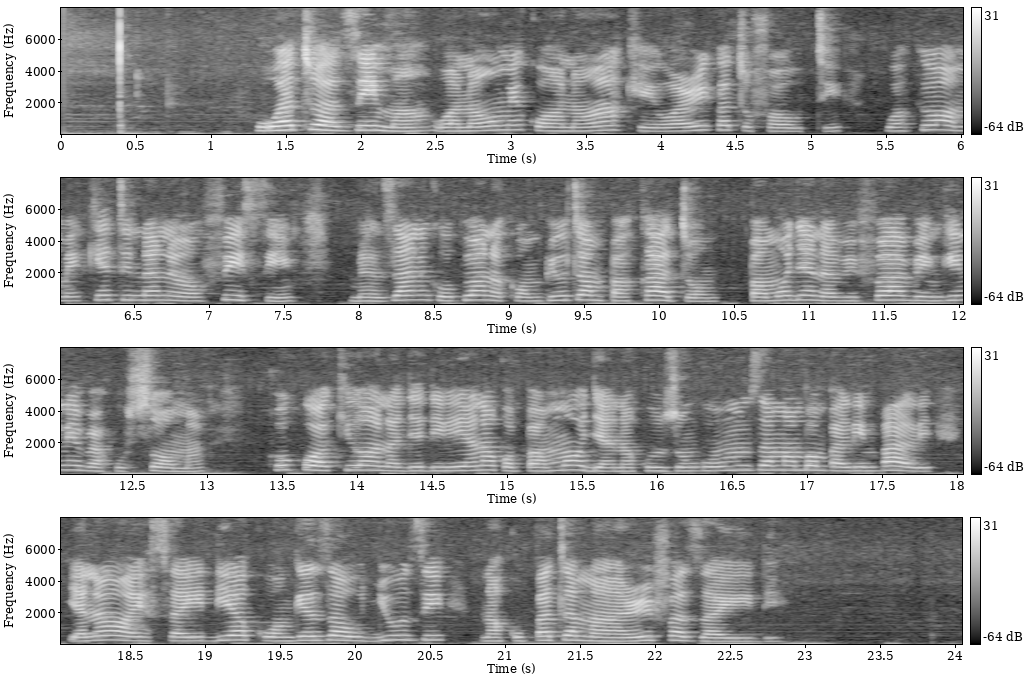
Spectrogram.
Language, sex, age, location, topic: Swahili, female, 25-35, Dar es Salaam, education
